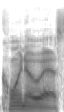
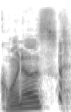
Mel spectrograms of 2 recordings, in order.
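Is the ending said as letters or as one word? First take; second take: letters; one word. First: The ending is spoken as the letters O-S. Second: The name is spoken as one blended word.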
